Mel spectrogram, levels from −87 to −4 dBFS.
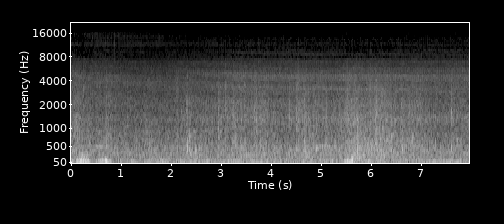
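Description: A recording of everyday sounds, with nothing technically wrong with it.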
